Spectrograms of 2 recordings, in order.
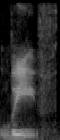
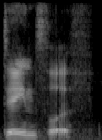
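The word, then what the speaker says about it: Dainsleif: mistaken oh you know they don't pronounce it Leaf they pronounce it danesliff interesting but I'm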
